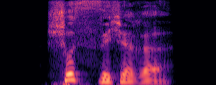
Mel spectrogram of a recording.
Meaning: inflection of schusssicher: 1. strong/mixed nominative/accusative feminine singular 2. strong nominative/accusative plural 3. weak nominative all-gender singular
- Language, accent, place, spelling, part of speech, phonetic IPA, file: German, Germany, Berlin, schusssichere, adjective, [ˈʃʊsˌzɪçəʁə], De-schusssichere.ogg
